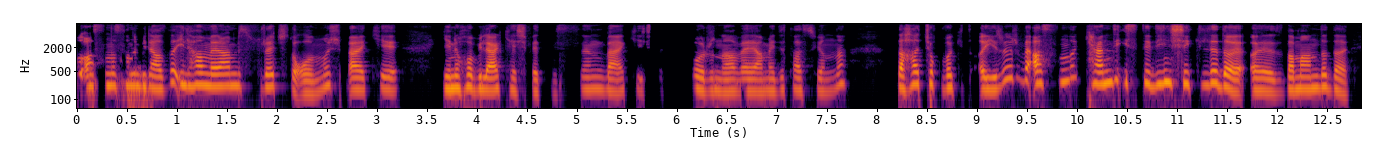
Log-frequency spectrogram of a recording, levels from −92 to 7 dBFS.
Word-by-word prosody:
Bu - - +2
aslında 220 +1 0
sana 215 0 -3
biraz 190 -3 0
da - - +1
ilham 230 0 +2
veren 215 +1 +5
bir - - -5
süreç 205 +1 -4
de - - 0
olmuş. 150 +11 -3
Belki 175 0 0 0.5
yeni 185 +1 +3
hobiler 180 -3 +3
keşfetmişsin, 170 +2 -10
belki, 160 +2 -2
işte, 170 +2 -17 0.2
sporuna 160 -3 -3
veya 160 -1 0
meditasyonuna 170 +5 -8 0.5
daha 240 - +4
çok 240 -5 -5
vakit 200 0 -3
ayırır 180 - 0
ve - - +6
aslında 275 +6 +2
kendi 255 +3 +4
istediğin 260 -2 0
şekilde 245 -1 +1
de, 180 -7 +5
eee, 165 -2 +1
zamanda 180 +5 +1
da 155 -5 0
185 Hz, 155 wpm, -24 LUFS, 165-220 Hz, 0.5 s, ve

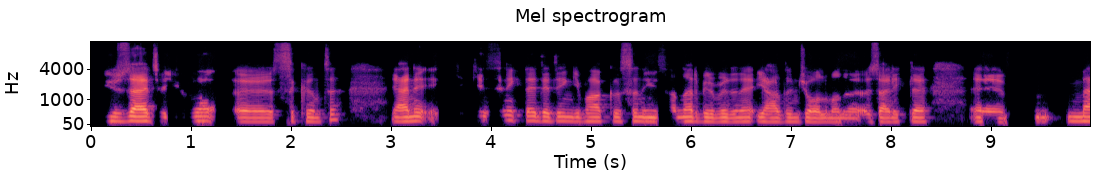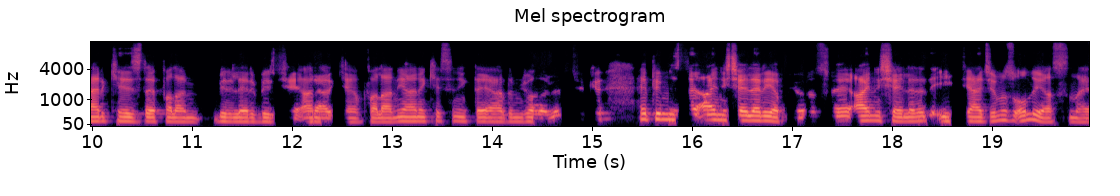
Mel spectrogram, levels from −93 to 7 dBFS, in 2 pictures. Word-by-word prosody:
yüzlerce 130 0 +5 0.3
euro, 135 -1 0 0.2
eee, 115 -1 +1
sıkıntı. 120 +9 -6 0.5
Yani 125 +2 +2 0.4
kesinlikle 150 -3 -5
dediğin 130 -1 -1
gibi 125 0 -5
haklısın, 125 0 -2
insanlar 120 +1 -2
birbirine 120 0 -1
yardımcı 115 0 -2
olmalı. 110 0 -3
Özellikle, 115 +1 -2 0.5
eee, 110 -2 -1 0.3
m 240 0 -6 0.2
merkezde 125 -1 +2
falan 115 - -1
birileri 120 -2 +1
bir 115 -2 0
şey - - -5
ararken 110 -1 -1
falan 110 0 +1
yani 125 -1 +2
kesinlikle 125 -1 -4
yardımcı 120 0 0
olabiliriz 115 +5 0 0.2
çünkü 190 - -12 0.3
hepimiz 180 -2 +3 0.2
de - - +3
aynı 170 0 +5
şeyleri 145 -2 +6
yapıyoruz 235 - -1
ve 140 0 +3
aynı 145 0 +4
şeylere 125 0 +2
de - - -5
ihtiyacımız 130 +3 -1
oluyor 145 -7 +2
aslında 110 0 -6
yani. 110 - -2
125 Hz, 125 wpm, -23 LUFS, 115-135 Hz, 0.5 s, şeyleri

